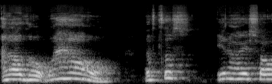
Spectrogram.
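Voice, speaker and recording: A woman's voice with audible room echo. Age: 60s. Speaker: vlogger sharing health story. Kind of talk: personal testimony. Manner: animated, halting with many restarts.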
